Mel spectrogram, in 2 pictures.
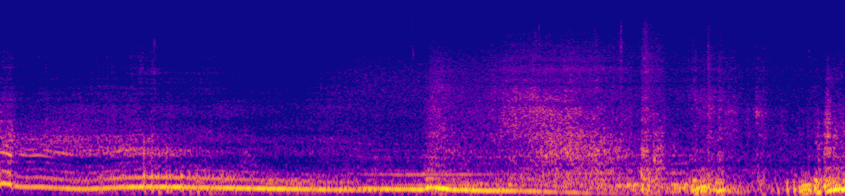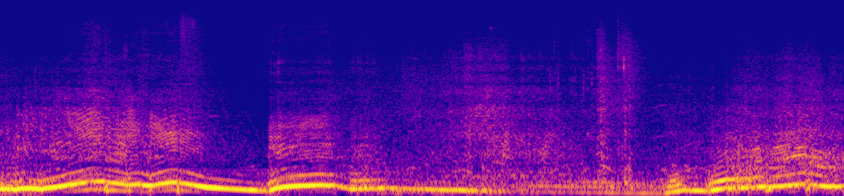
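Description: A rally car engine roars past at speed.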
